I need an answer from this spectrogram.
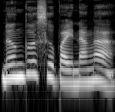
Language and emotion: Bodo, neutral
